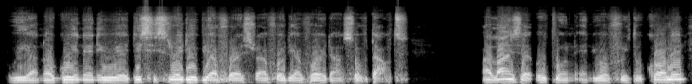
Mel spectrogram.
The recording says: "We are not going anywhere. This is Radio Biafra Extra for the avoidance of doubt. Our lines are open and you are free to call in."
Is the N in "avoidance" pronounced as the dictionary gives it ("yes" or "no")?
yes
